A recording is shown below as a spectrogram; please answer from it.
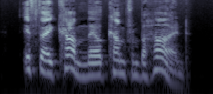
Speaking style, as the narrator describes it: Saul announced cheerfully

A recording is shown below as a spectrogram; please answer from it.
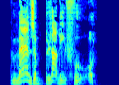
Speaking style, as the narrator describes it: Penrod snapped

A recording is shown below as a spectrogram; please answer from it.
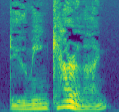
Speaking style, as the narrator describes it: Tom's voice sank to a whisper

